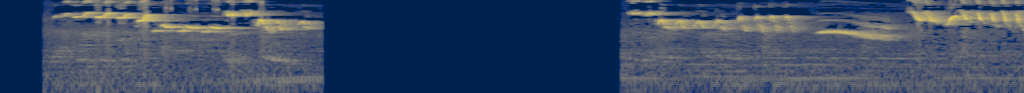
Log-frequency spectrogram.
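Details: Sunda robin song in gacor style, recorded for tutoring caged birds. Two bursts of very high, thin whistled and trilled notes separated by a long silence, with fast stepping and sliding pitch changes and a faint low hum.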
